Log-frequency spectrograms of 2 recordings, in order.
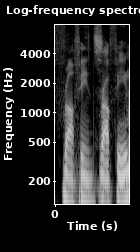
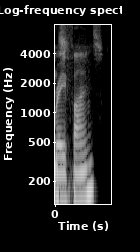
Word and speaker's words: Ralph Fiennes: Ralph Fiennes. Ray Fiennes. Ray Fiennes. Yeah, I always get mixed up. I say Ralph Fiennes too. Okay. He's posh, so you don't pronounce the LPH.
